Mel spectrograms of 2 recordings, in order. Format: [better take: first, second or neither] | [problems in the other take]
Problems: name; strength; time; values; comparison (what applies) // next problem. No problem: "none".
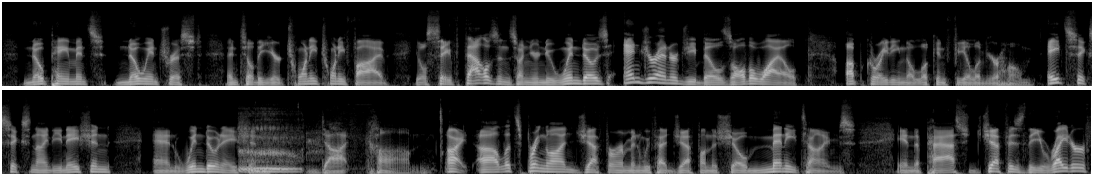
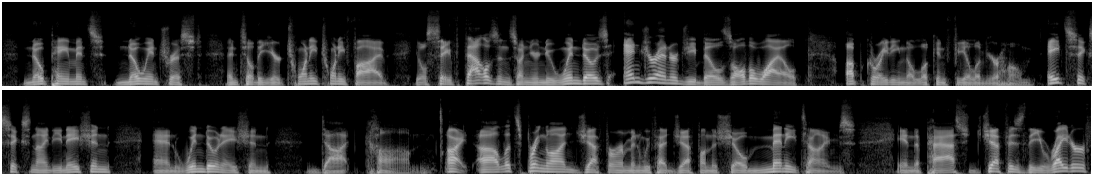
second | dog barking; loud; at 13 s; peak 1 dB above the speech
